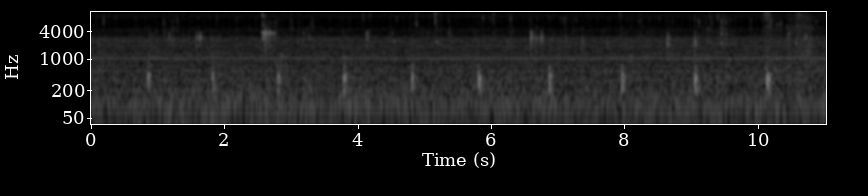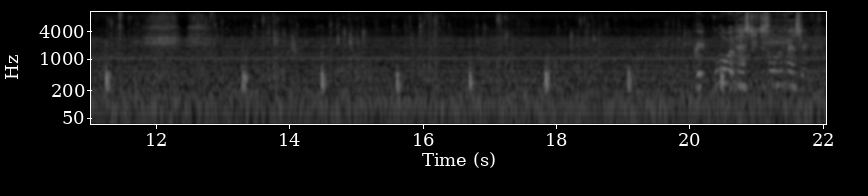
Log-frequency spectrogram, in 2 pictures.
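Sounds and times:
person gulping water: 9.0 - 11.6, 12.8 - 20.0.

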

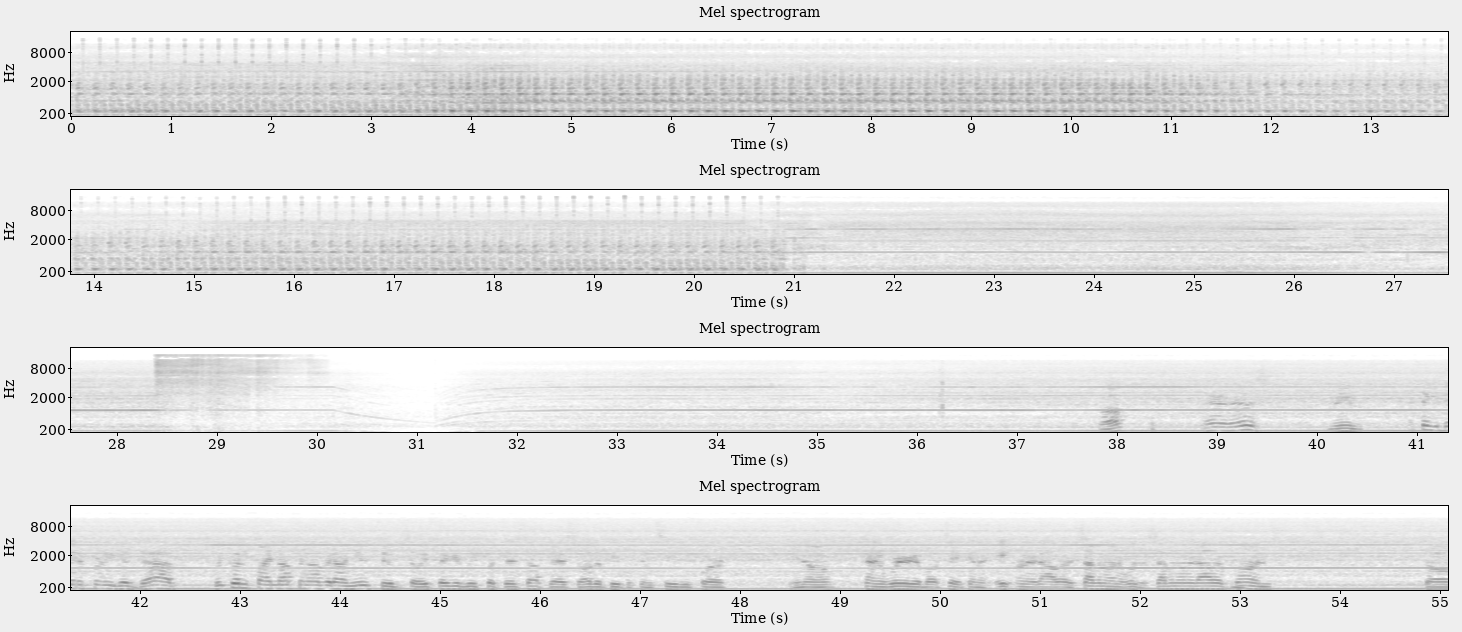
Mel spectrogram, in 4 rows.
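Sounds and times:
cooling fans humming: 0.0 - 21.1
compressor piston pumping: 0.0 - 21.2.

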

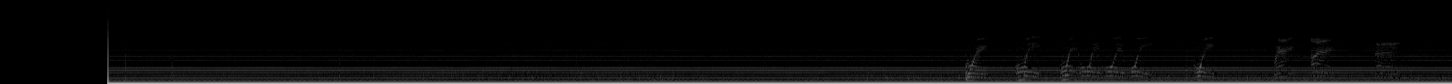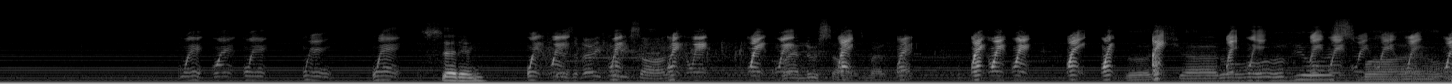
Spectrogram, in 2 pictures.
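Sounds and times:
electrical hum: 1.3 - 29.0
faint short pitched sounds: 9.7 - 14.1.

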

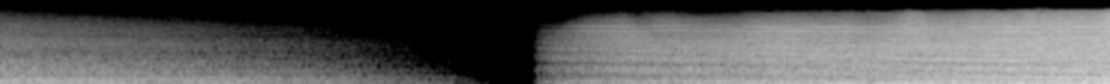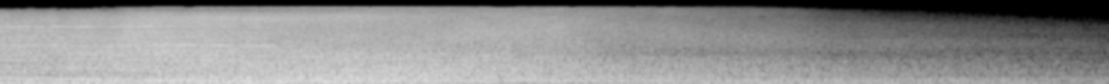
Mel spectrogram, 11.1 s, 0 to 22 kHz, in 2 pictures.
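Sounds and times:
airplane flying over: 2.7 - 11.0.

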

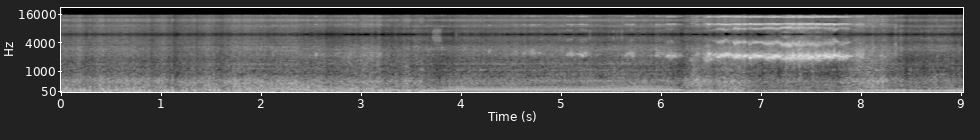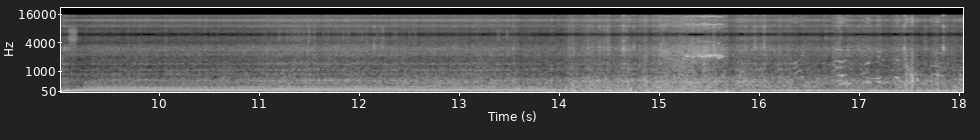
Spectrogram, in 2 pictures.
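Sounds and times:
car engine running hard: 0.0 - 18.0
tyre squeal: 4.6 - 8.3, 15.1 - 15.8.

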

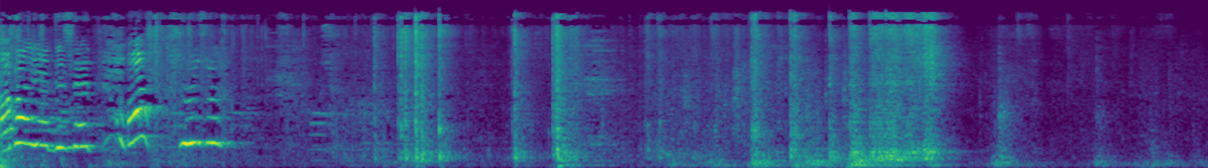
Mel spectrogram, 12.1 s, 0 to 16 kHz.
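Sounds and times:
plastic wrapping crinkling: 0.0 - 4.7.

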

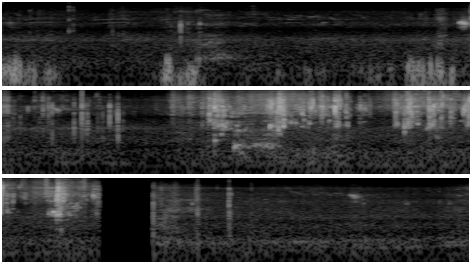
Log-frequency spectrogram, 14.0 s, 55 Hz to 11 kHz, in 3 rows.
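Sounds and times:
water sloshing and splashing: 4.8 - 10.4.

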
